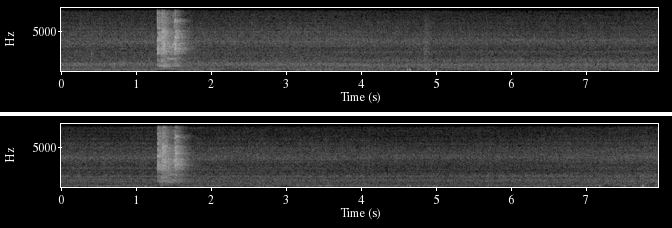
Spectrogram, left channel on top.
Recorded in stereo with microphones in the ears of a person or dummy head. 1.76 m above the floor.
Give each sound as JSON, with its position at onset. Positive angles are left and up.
{"t": 1.3, "sound": "a camera shutter", "side_deg": 50, "distance_m": 0.9}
